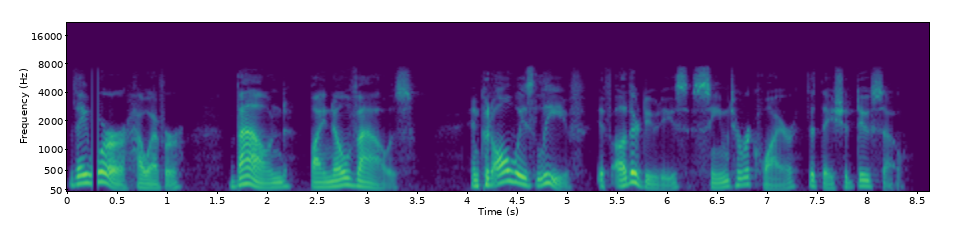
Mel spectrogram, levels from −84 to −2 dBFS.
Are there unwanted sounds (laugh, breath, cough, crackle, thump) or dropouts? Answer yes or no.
yes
